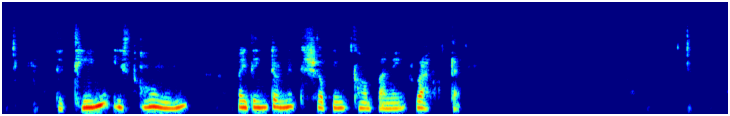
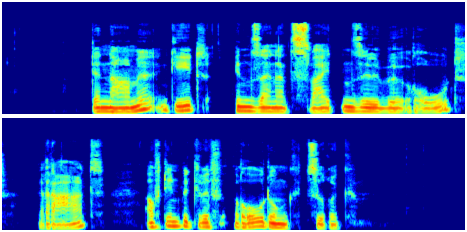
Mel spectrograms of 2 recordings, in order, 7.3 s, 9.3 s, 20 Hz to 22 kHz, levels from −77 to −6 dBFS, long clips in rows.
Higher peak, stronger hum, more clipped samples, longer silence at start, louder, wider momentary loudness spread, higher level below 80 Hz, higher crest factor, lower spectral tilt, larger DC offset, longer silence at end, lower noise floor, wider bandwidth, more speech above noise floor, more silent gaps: second, -10 dBFS vs -4 dBFS; neither; neither; second, 0.1 s vs 0.9 s; second, -26 LUFS vs -23 LUFS; first, 19 LU vs 13 LU; second, -64 dBFS vs -42 dBFS; about the same, 18 dB vs 20 dB; first, -7 dB/octave vs -4.5 dB/octave; neither; first, 2.7 s vs 1.1 s; first, -85 dBFS vs -75 dBFS; second, 9.2 kHz vs 11.5 kHz; first, 61 dB vs 52 dB; neither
